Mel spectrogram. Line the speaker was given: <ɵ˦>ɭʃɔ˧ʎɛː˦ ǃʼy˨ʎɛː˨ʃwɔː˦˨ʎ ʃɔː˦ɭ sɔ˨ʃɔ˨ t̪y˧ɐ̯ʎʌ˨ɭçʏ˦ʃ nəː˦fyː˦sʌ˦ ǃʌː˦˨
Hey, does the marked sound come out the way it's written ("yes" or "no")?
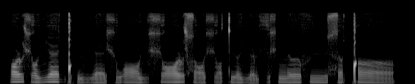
no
